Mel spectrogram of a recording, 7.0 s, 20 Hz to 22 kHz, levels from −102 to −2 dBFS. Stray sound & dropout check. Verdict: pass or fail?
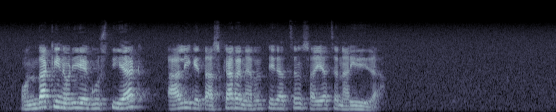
pass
